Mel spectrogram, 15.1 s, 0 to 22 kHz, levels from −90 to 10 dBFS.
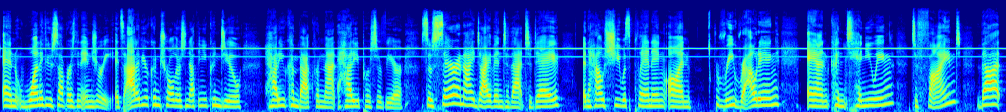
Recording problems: high-pitched whine; noticeable; throughout; 3.5 kHz, 10 dB below the speech

